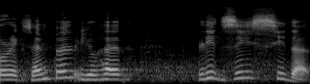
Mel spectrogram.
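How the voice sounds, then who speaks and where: A woman with a French accent, fairly high in pitch, at a very slow pace. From Belgium. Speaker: choreographer. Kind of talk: interview. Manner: halting.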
